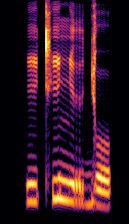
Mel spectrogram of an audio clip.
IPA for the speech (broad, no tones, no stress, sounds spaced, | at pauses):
i cʰ i ɲ i r ɟ o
